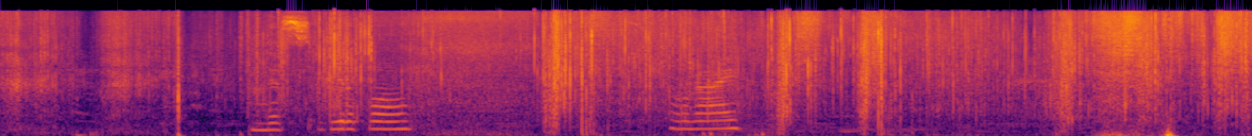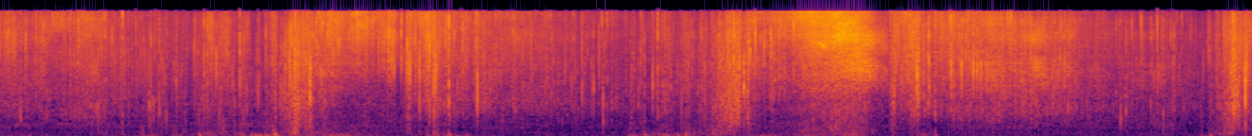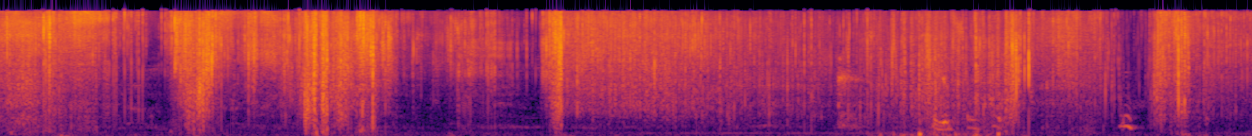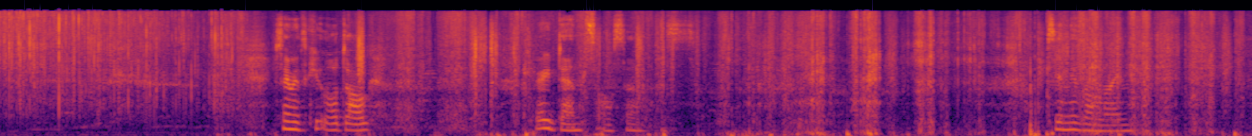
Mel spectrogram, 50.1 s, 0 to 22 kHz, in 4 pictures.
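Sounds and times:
plastic packaging crinkling: 0.0s - 50.0s.

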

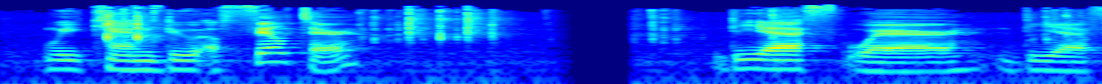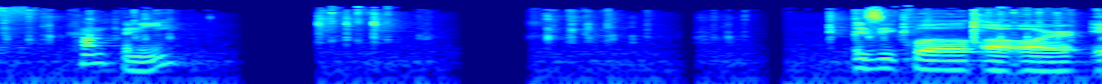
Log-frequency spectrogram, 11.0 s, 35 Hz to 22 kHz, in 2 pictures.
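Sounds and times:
computer keyboard typing: 1.8s - 2.6s, 3.2s - 3.5s, 5.2s - 6.4s, 7.1s - 11.0s.

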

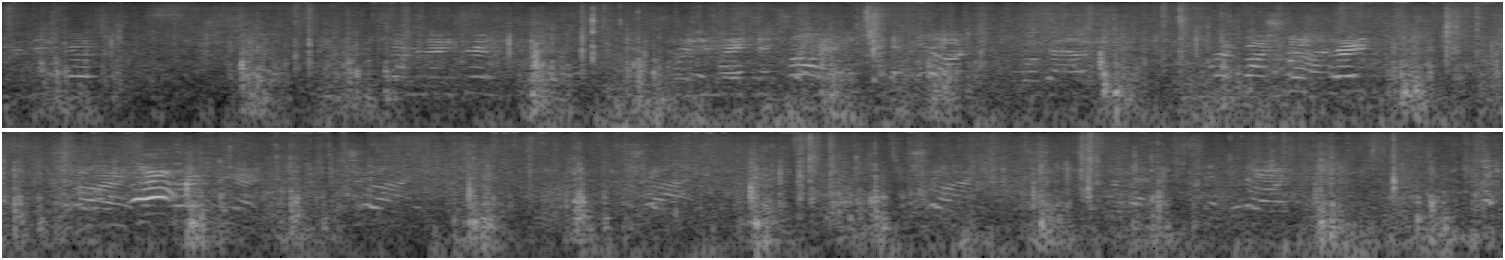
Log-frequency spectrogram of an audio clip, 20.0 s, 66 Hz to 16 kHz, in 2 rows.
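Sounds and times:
wind buffeting microphone: 0.0s - 20.0s
short knocks: 1.5s - 4.5s, 7.2s - 12.4s, 13.0s - 16.2s, 16.8s - 18.0s, 18.6s - 20.0s
raised voices calling out: 10.2s - 12.8s.

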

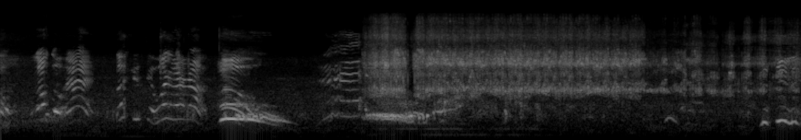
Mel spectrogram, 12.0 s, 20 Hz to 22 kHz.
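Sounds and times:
fishing reel whirring: 5.4s - 12.0s.

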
